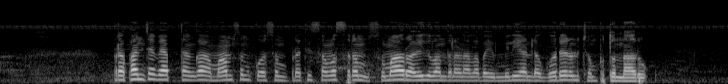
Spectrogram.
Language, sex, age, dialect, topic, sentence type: Telugu, male, 41-45, Southern, agriculture, statement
